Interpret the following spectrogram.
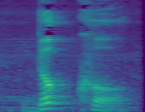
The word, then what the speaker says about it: দক্ষ: এবারে আসুন শেষে বা মধ্যে যদি বসে, শেষে বসলে যেমন বক্ষ, কক্ষ, ক খ এর মতো উচ্চারণ হচ্ছে ক্ষীয়টা। দক্ষ, রক্ষা। আবার মধ্যে বসলে অক্ষত, অক্ষত।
